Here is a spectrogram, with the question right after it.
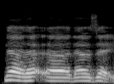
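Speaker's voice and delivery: ordinary talk, nothing marked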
